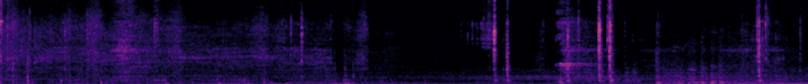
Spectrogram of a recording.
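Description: Low rumble of a pickup truck's engine heard from inside the cab, with a few sharp clicks and knocks. The rumble grows clearly louder near the end.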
